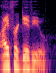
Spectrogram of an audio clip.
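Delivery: flat, expressionless tone. Retelling the reply given to people who apologize over nothing: imitating own deadpan delivery.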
